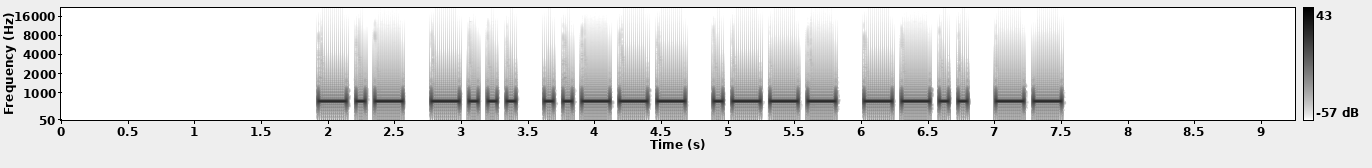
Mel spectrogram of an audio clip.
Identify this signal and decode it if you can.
Morse code, heard as a keyed tone, about 17 wpm, 700 Hz. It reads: KB2JZM
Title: USA Call Signs - 6 Characters - Repeated 3x - 17wpm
